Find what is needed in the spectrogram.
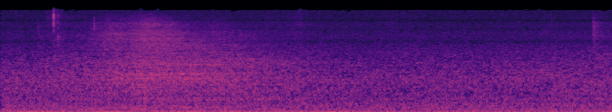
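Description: Steady low background rumble, with a short click about half a second in and a soft swish from about one to two and a half seconds in.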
